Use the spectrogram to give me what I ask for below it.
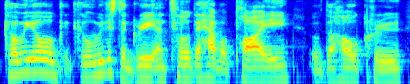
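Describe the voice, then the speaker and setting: A young man with a London accent, hosting a casual chat on a voice call, animated and swearing, often talking over his co-host. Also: lowish voice, fairly quick. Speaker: podcast host.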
